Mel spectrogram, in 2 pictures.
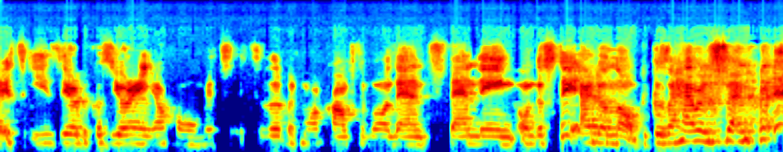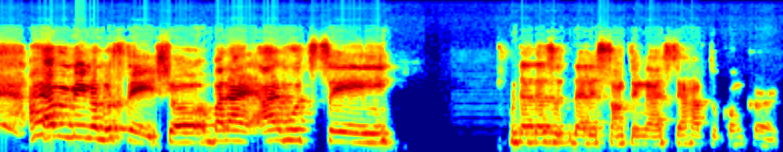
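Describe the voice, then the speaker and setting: A woman's voice: medium pitch, quick pace, pushed and bright, rough recording. A woman hosting a casual interview, speaking conversationally with hesitant, repeated phrases and non-native phrasing. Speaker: interview show host.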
